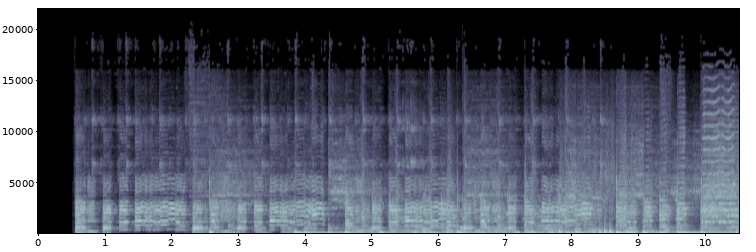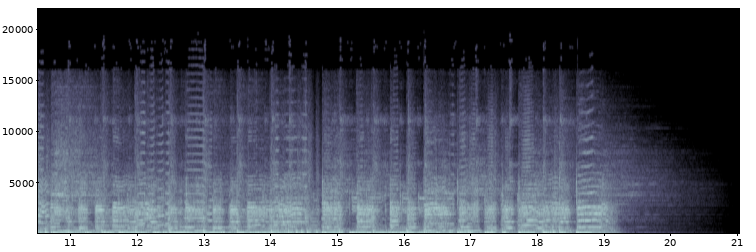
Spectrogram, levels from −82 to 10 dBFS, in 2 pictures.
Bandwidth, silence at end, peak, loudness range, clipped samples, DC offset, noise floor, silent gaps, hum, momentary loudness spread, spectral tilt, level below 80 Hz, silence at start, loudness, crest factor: 19 kHz; 1.5 s; 0 dBFS; 3 LU; under 0.1%; under 0.1%; -64 dBFS; none; none; 4 LU; -4 dB/octave; -22 dBFS; 0.55 s; -12 LUFS; 14 dB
